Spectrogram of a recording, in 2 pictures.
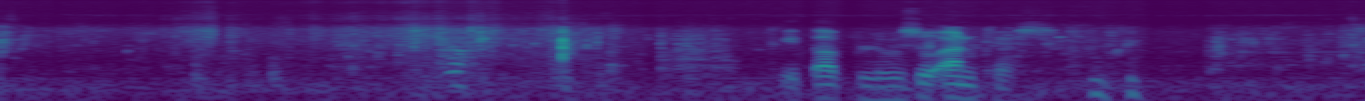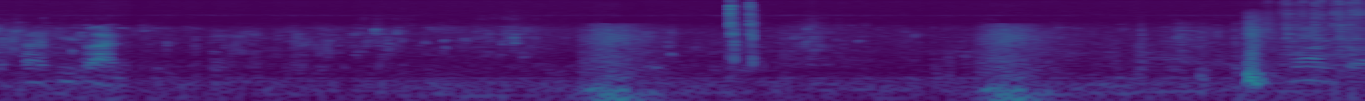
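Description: A pole splashes and pushes through water.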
